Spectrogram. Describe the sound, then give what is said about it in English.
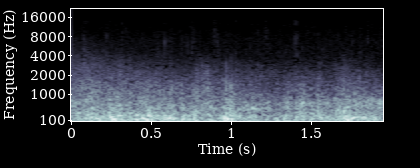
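Distant thunder rumbling during a storm: a low, continuous rolling roar that swells and eases several times over two seconds, fairly loud, with no voices. “Distant thunder rumbled as she burrowed deeper under the sheets.”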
